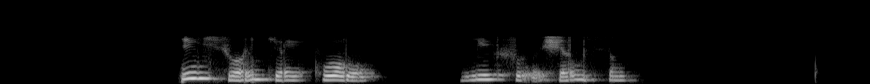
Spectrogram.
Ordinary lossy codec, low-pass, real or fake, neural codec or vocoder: AAC, 32 kbps; 3.6 kHz; fake; codec, 16 kHz, 1 kbps, FunCodec, trained on Chinese and English, 50 frames a second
